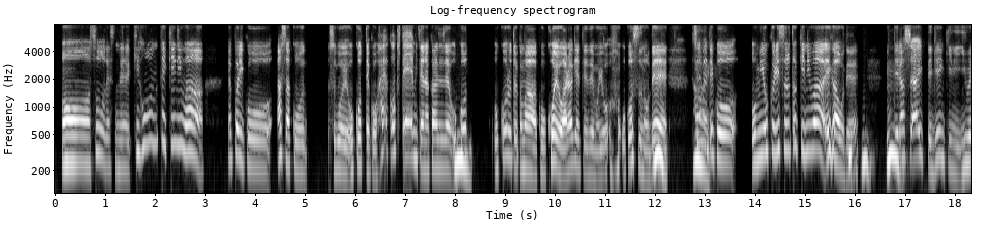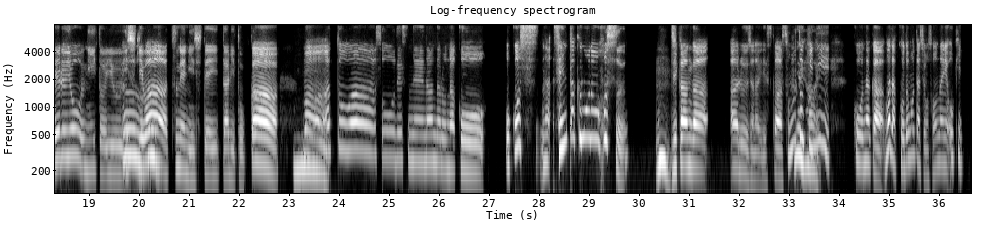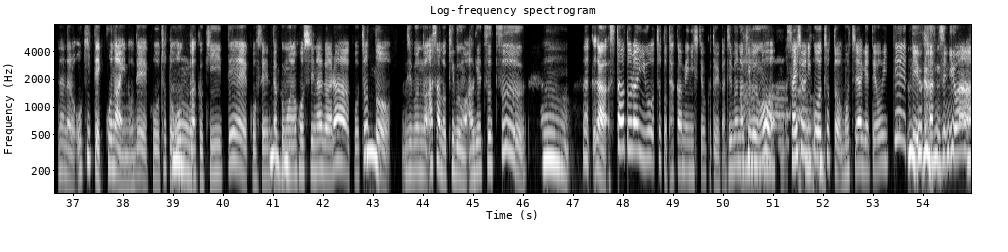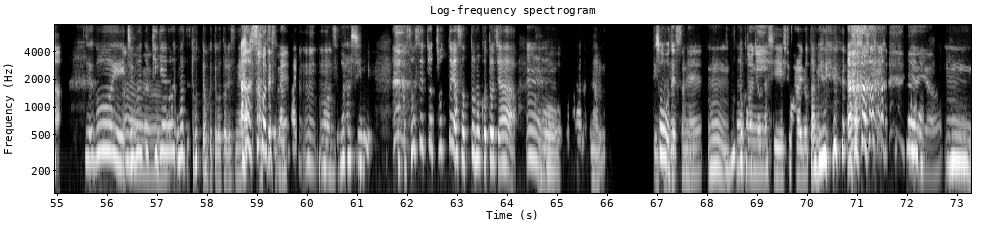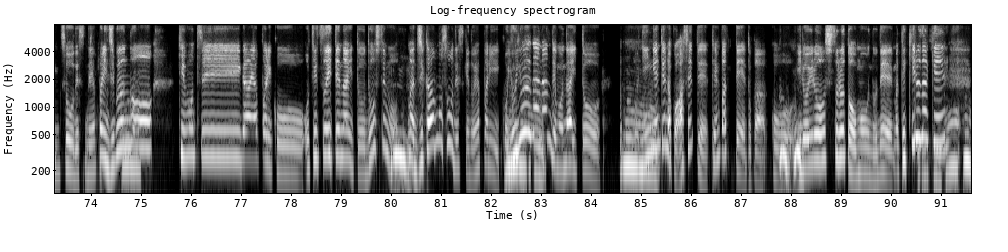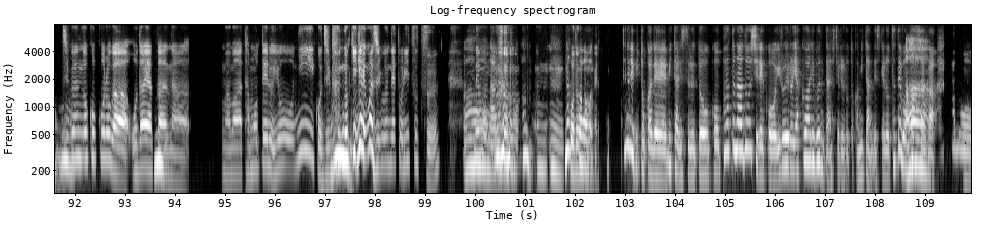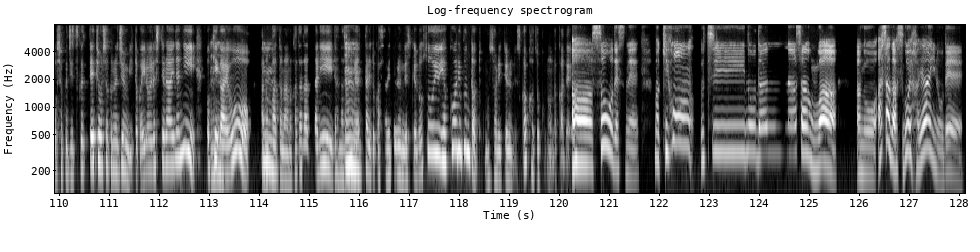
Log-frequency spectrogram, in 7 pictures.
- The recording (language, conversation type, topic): Japanese, podcast, 忙しい朝をどうやって乗り切っていますか？
- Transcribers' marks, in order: chuckle; laughing while speaking: "感じには"; laughing while speaking: "あ、そうですね"; tapping; laugh; laughing while speaking: "ために"; giggle; other background noise; laughing while speaking: "自分の機嫌は自分で取りつつ"; laughing while speaking: "うん"; unintelligible speech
